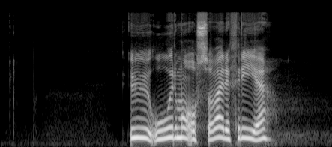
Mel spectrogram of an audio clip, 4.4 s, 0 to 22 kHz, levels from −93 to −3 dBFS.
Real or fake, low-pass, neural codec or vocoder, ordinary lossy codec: real; 14.4 kHz; none; Opus, 32 kbps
